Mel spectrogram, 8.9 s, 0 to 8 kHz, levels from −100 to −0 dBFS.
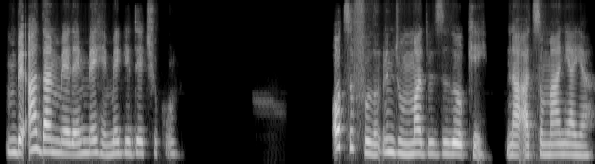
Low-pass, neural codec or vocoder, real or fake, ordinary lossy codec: none; codec, 16 kHz, 0.5 kbps, X-Codec, HuBERT features, trained on LibriSpeech; fake; none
